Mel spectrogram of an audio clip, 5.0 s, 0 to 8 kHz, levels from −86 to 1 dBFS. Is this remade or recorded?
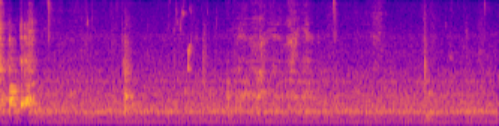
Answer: recorded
